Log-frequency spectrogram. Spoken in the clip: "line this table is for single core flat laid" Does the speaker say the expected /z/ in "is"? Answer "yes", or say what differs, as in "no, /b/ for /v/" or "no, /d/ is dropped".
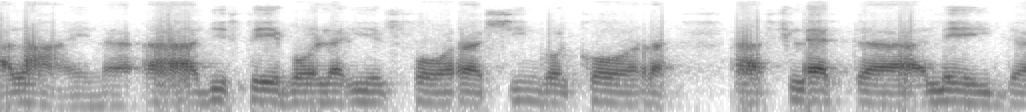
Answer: no, /s/ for /z/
